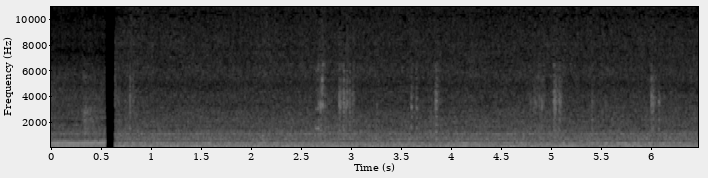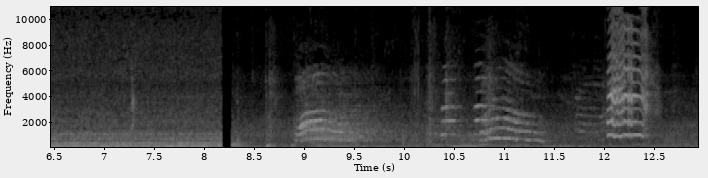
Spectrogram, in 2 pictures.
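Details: Cat meowing after several seconds of broadband rumbling noise, then a quick run of short, curved meows and a final higher squeak near the end.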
